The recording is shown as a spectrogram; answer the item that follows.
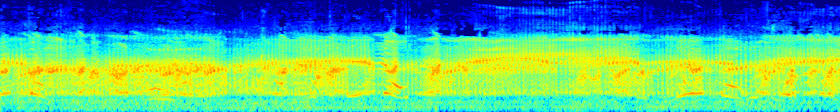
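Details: Numerous frogs croaking while mating in Mechelen's Vrijbroek park, Belgium: a continuous, rough chorus of overlapping rattling calls, with a few louder individual croaks standing out near four and seven seconds.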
